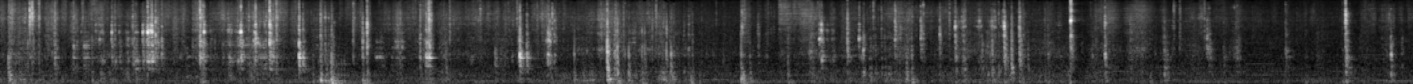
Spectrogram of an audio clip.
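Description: Plastic wiring-harness connectors and cables rattling and clicking as they are handled and fitted behind a car stereo: irregular clicks and knocks, busiest in the first half, with a heavier knock about three seconds in.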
